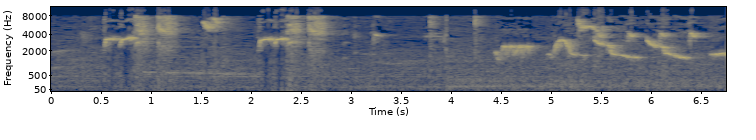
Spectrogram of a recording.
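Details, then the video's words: White-rumped shama, described as a therapy specialist bird, singing in ngeplong style: bursts of high whistled and chattering phrases with short pauses, ending in a run of clear slurred whistles that rise and fall. "Murai batu spesialis terapi sedang ngeplong"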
